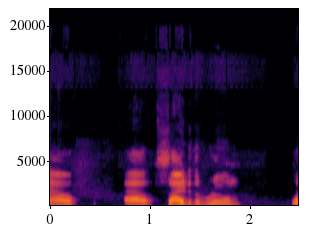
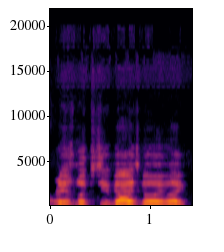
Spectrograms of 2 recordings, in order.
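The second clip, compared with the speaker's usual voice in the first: ordinary talk, nothing marked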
